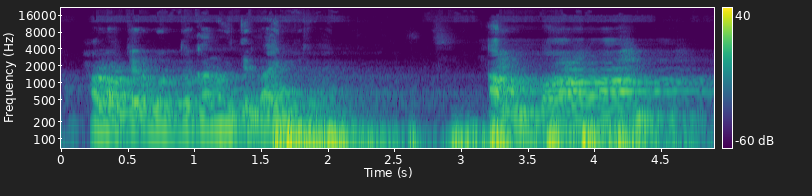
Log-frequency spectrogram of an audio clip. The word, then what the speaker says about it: আল্লাহ: মধ্যখান হইতে বাইর হতো আল্লাহ শেষে একটা ছোট হা আছে আল্লাহ এই এই এটা উচ্চারণ করতে আপনি সুবহানাল্লাহ সুবহানাল্লাহ সুবহানাল্লাহ কি হাত উচ্চারণ আল্লাহ একটা হা আছে না তো এইটার উচ্চারণ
